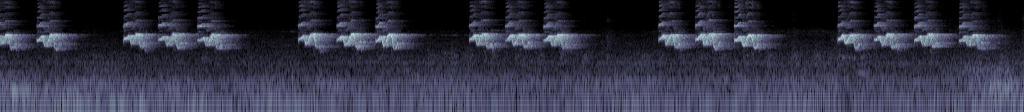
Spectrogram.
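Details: A cockatiel (Nymphicus hollandicus) sings bright, slurred whistled notes in quick groups of three or four.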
